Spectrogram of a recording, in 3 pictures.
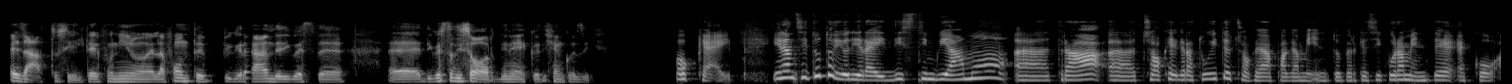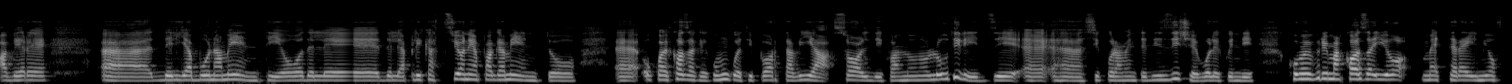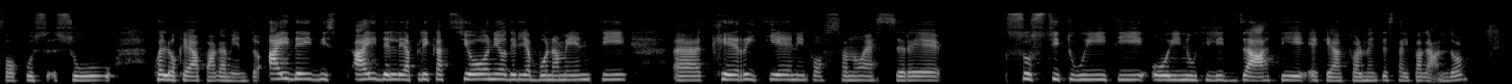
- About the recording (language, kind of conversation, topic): Italian, advice, Come posso liberarmi dall’accumulo di abbonamenti e file inutili e mettere ordine nel disordine digitale?
- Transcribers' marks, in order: none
